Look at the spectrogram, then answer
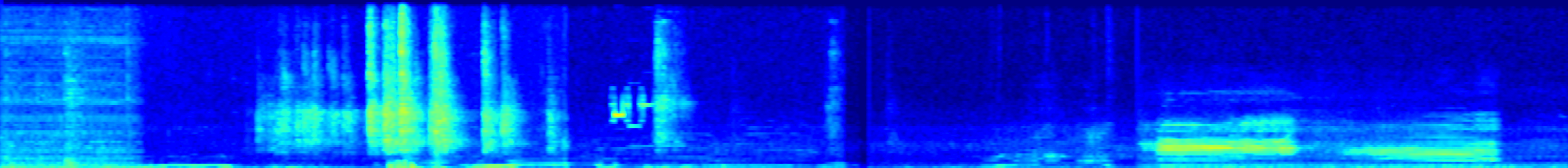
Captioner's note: cow moo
